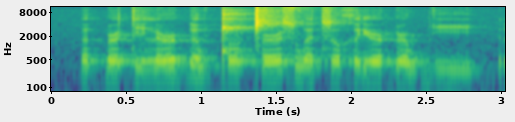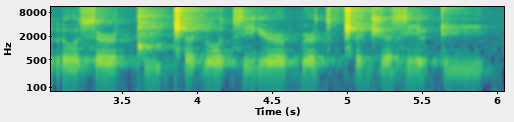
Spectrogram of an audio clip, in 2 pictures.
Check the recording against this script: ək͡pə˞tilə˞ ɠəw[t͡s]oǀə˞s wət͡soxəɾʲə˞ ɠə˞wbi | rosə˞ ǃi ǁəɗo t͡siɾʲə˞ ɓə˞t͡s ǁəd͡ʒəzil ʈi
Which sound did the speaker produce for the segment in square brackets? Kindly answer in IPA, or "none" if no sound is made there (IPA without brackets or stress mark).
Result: ǃ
